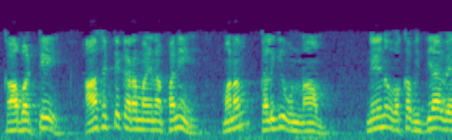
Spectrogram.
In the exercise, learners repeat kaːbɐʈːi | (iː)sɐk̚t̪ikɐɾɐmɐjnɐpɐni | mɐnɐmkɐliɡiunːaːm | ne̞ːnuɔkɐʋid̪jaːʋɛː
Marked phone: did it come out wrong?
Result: yes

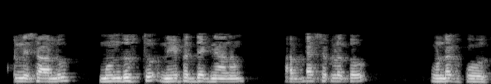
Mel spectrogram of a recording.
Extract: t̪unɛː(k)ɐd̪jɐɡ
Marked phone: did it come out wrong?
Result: yes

